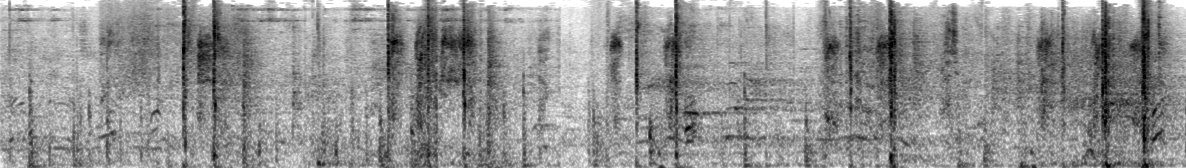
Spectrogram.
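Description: Gloved punches land on bodies with sharp thuds.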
